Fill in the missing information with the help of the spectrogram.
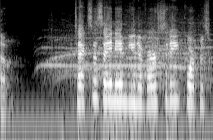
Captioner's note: audience cheering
